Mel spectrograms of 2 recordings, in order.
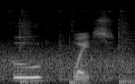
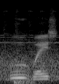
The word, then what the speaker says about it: Uwais: you sir well you pronounce my name who was very simple who was and then everyone else pronounce so it's who W glad we clear that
